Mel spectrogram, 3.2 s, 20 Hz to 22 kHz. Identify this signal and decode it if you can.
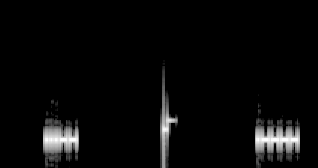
Morse code, heard as a keyed tone, about 54 wpm, 700 Hz. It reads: 3 1
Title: Single Letter-Number Alt 50wpm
